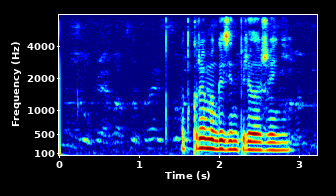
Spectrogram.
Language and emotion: Russian, neutral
